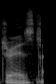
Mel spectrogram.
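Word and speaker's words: Drizzt: I like to say Drizzit. I'm sorry. That's how I like it. But I know that it's pronounced Drizzed.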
